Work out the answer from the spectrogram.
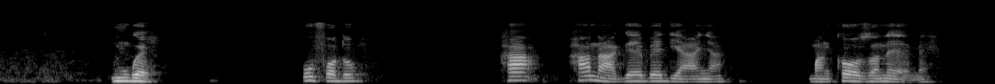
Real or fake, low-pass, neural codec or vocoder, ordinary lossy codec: real; 7.2 kHz; none; MP3, 48 kbps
